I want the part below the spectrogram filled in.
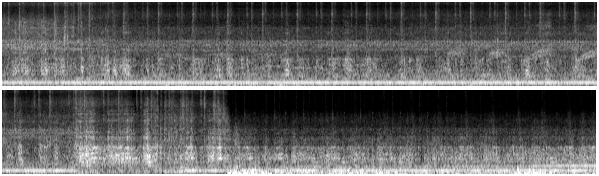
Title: SAMSUNG WASHER ROTOR GRINDING NOISE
